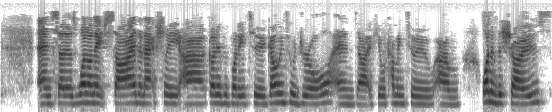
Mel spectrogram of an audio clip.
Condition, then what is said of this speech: Cleft palate. So I'm singing and I have the closure and I'm able to project with ease and I'm able to sing and have more control.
